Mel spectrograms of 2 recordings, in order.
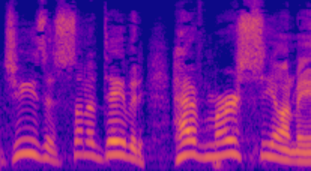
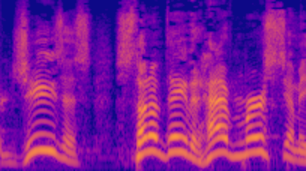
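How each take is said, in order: First: Calling out. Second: High, loud acted cry for help; calling louder and louder. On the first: Acted. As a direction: imitate a beggar calling out for mercy. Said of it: "he starts calling out". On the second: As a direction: imitate a beggar crying out insistently over the crowd. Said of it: "he just gets louder and louder".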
